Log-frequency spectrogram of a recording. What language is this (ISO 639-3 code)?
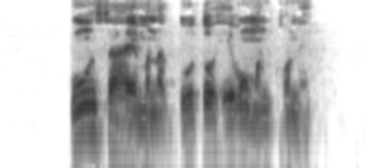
kvx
